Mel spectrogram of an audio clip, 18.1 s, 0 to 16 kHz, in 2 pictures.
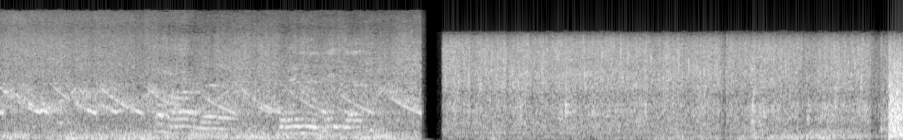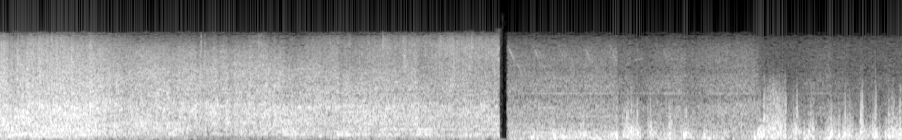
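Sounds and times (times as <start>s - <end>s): rain falling: 0.0s - 14.1s
loud thunderclap: 7.8s - 16.1s.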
